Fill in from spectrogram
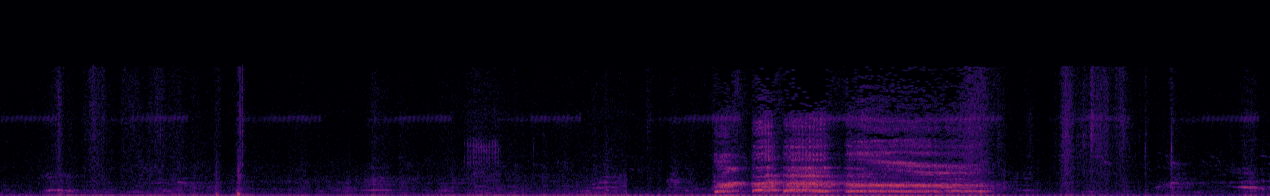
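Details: A breeding cock crows in a first-time rooster crowing contest; background hum and faint noises lead to a loud, gravelly two-second crow with a rising middle part, then quieter farmyard sounds.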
